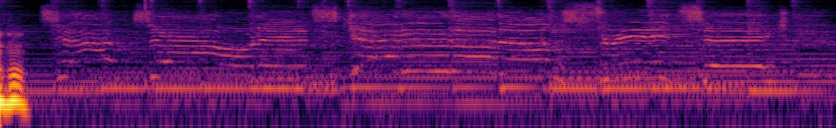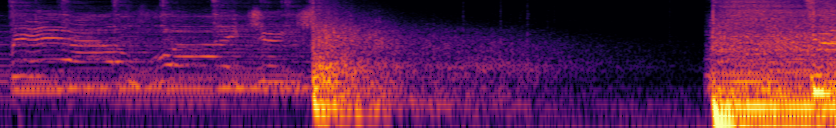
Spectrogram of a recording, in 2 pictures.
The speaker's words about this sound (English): It's so, like... Yeah. It is shocking. Yeah. That's like a real gunshot sound. Oh, yeah. That's not yeah. even like a fake. Yeah. Like I hit the pad on the keyboard or whatever.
